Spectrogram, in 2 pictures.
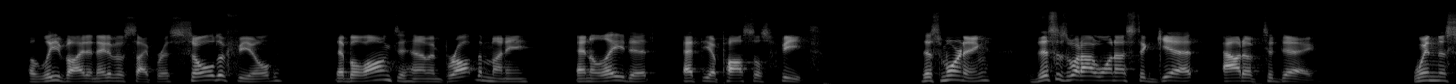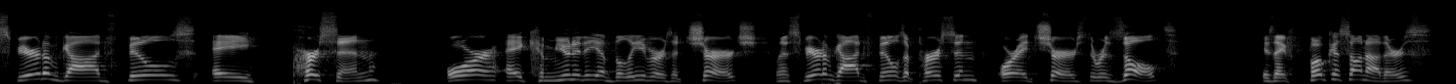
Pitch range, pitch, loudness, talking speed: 150-205 Hz, 180 Hz, -33 LUFS, 145 wpm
